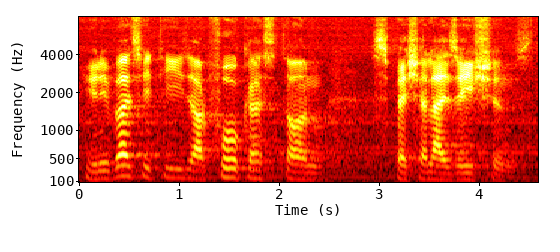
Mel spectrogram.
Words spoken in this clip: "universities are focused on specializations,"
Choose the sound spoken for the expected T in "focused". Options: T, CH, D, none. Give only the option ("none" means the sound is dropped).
T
